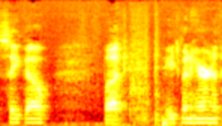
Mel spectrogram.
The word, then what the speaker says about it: Seyco: did I mean by that well the the Seiko saw is actually pronounced Seco and the reason why kind of makes sense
